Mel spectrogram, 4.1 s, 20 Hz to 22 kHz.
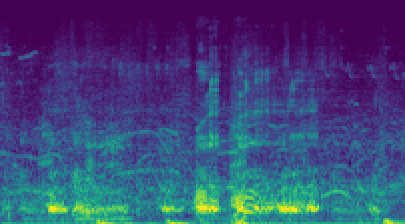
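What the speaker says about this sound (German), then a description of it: "Sind die Schweine eingepfercht?" Pigs grunt in a farmyard in the video game The Witcher 3, giving short, repeated oinks and snorts in uneven bursts at moderate loudness, with no speech over them.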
